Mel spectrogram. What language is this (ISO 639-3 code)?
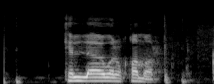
ara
